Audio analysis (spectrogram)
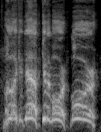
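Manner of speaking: mock lewd cheering.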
